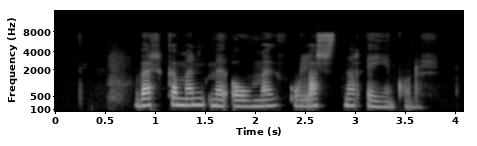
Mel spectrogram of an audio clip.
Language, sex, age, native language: Icelandic, female, 30-39, Icelandic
